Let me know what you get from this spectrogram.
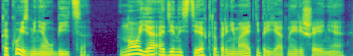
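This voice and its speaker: A patient, formal director, as a male narrator voices him, speaking in measured, courteous sentences. The voice is low and dry, set close with no reverb. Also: animated, a little mellow. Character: calm, polite, morally compromised school director.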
